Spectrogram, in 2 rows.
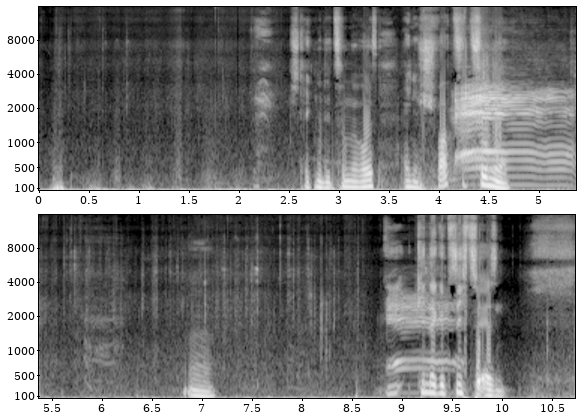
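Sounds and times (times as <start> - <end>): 
rustling and scuffling farmyard noise: 0.0 - 2.6, 4.8 - 9.3
speech: 2.6 - 5.0, 8.9 - 10.5
sheep or goat bleating: 4.1 - 6.2, 8.8 - 9.7.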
